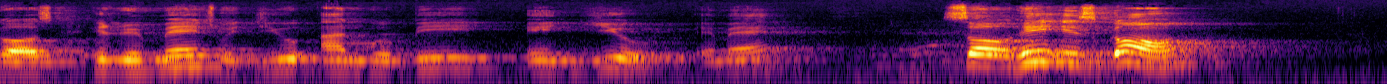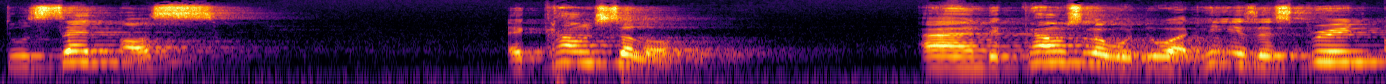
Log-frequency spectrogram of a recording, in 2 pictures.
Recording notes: at Broadway Baptist Church, Lexington, Kentucky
